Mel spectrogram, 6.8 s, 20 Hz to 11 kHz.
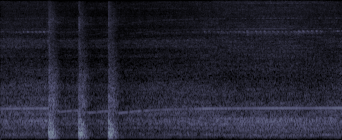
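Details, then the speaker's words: Bosch GAS 35 M AFC wet/dry vacuum, hose removed and inlet capped to test airflow monitor: three sharp filter-cleaning thumps about half a second apart over steady motor whine, then cleaning switched off and the low-airflow warning signal sounds soon after. "Et tu as vu, très peu de temps après, le signal sonore s'est mis en route pour te dire qu'il y avait un problème, quoi."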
